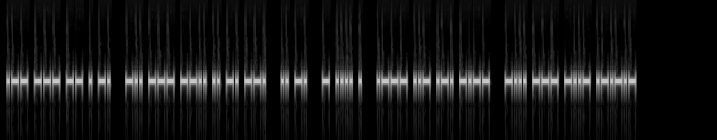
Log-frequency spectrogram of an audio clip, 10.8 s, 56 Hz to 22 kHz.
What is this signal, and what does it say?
Morse code, heard as a keyed tone, about 36 wpm, 700 Hz. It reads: WOMEN DOZING IN THE JURY BOX.
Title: Pangram Challenge v2 - 35wpm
